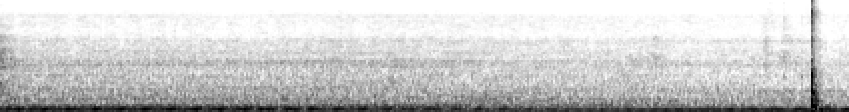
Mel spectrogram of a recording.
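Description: Steady low electrical hum with a soft background rush from household appliances running in a small room.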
